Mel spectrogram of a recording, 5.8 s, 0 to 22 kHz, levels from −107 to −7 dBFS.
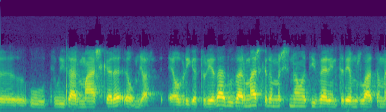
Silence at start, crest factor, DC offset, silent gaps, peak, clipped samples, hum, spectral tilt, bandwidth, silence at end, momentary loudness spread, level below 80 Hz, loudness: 0 s; 14 dB; under 0.1%; none; -2 dBFS; under 0.1%; none; -7 dB/octave; 3.9 kHz; 0 s; 10 LU; -60 dBFS; -16 LUFS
